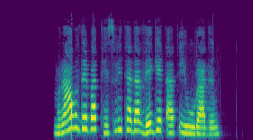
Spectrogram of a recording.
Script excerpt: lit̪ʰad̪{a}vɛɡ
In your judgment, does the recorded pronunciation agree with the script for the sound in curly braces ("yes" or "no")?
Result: yes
